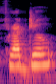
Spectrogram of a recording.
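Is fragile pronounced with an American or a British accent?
American. It is said with an American pronunciation. "while fragile is the American one"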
